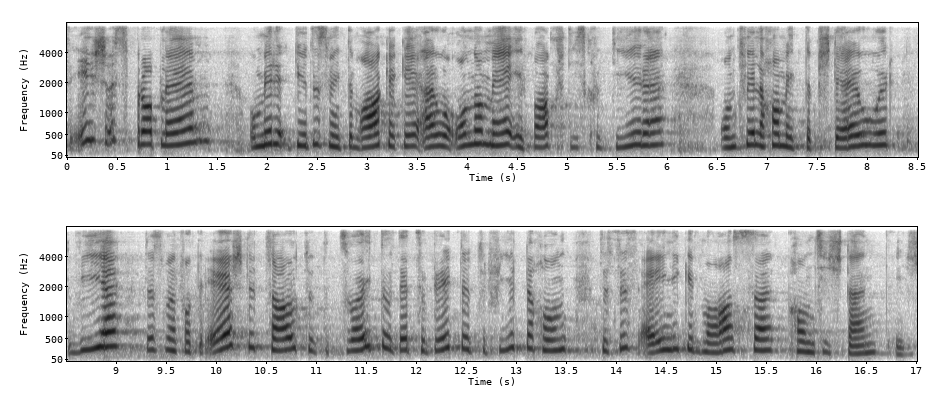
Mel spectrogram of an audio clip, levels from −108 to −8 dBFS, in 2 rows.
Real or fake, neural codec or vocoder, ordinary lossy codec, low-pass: fake; vocoder, 22.05 kHz, 80 mel bands, HiFi-GAN; none; 7.2 kHz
